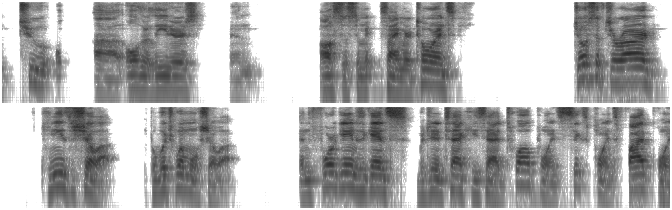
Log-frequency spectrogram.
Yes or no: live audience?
no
